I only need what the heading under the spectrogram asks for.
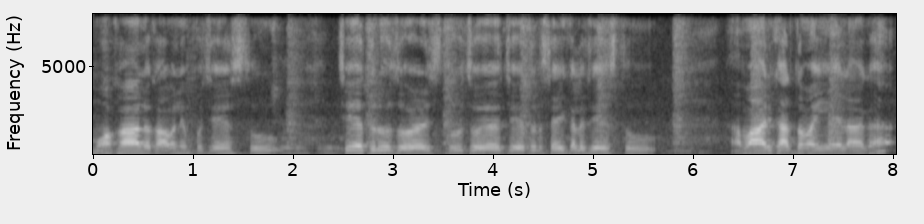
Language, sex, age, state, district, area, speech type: Telugu, female, 60+, Andhra Pradesh, Bapatla, urban, spontaneous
